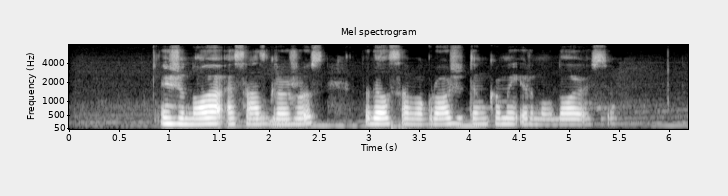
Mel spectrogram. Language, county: Lithuanian, Kaunas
